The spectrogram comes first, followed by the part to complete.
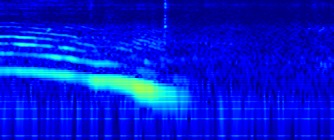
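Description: One long cat meow, its pitch sliding steadily downward until it dies away a little over a second in.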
